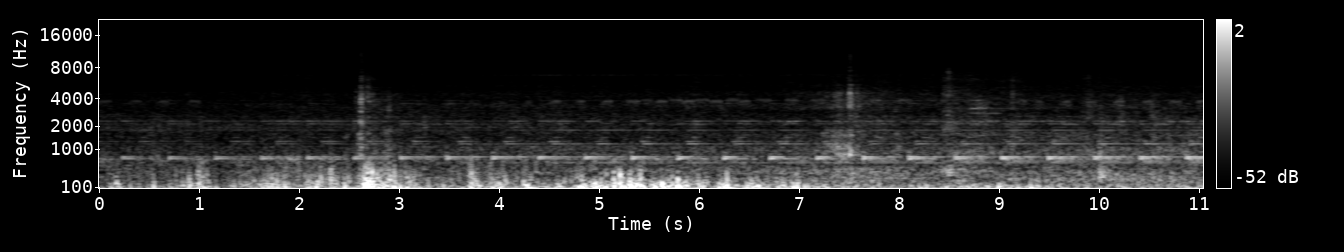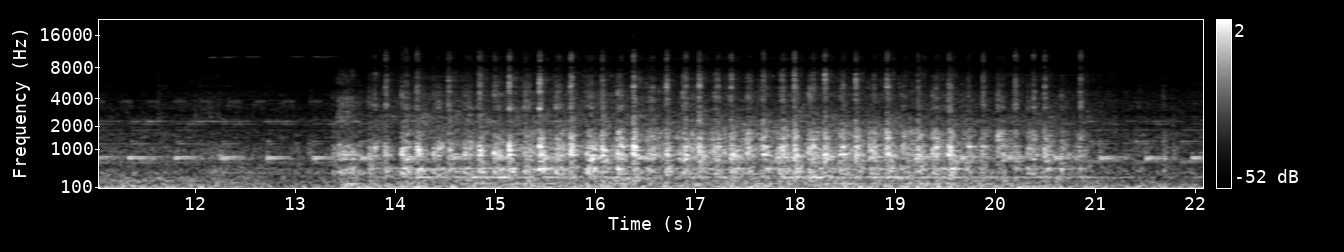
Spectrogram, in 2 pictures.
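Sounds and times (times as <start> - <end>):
level-crossing warning bell: 0.0 - 22.0
train wheels clattering on rails: 0.0 - 22.0.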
